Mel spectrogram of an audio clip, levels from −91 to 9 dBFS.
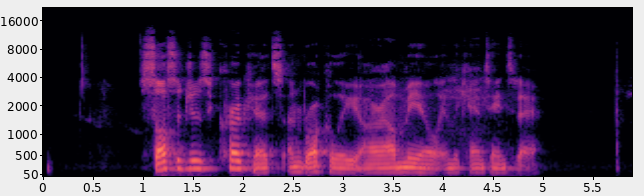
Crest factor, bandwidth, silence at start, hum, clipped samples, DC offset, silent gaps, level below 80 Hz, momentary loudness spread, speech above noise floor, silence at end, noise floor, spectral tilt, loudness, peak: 20 dB; 13 kHz; 0.95 s; none; under 0.1%; under 0.1%; none; -70 dBFS; 11 LU; 56 dB; 1 s; -84 dBFS; -5 dB/octave; -28 LUFS; -8 dBFS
